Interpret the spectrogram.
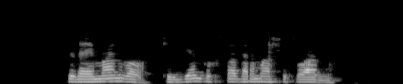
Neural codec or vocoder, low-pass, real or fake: vocoder, 44.1 kHz, 80 mel bands, Vocos; 3.6 kHz; fake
